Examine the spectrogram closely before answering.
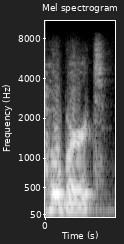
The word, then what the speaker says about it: Hobart: more got Hobart you got Hobart that's how you properly pronounce it Penn portage you know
